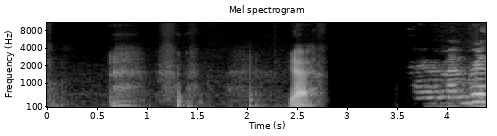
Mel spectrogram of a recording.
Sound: chuckles

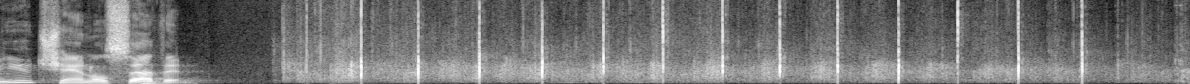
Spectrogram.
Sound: audience applauding

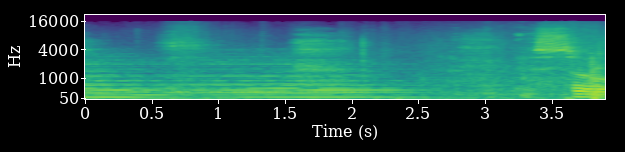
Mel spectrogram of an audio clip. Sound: Jihyun sighs

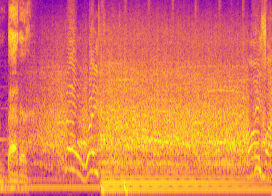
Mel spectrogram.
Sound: crowd cheering

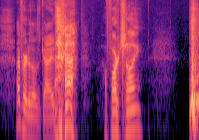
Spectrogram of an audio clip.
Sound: laughs

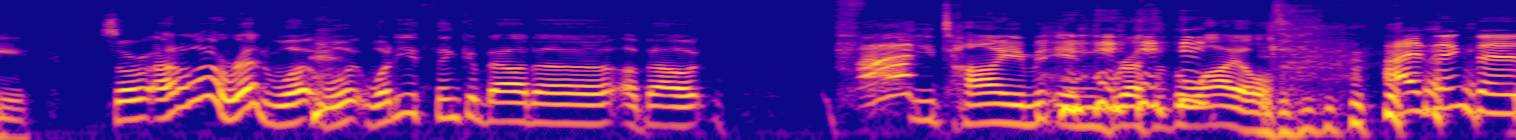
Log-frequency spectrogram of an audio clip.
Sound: laughs

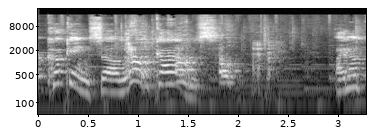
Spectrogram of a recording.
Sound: barking

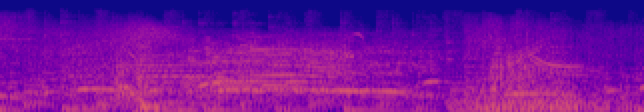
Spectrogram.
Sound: crowd cheering

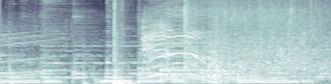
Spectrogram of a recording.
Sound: חמור צועק

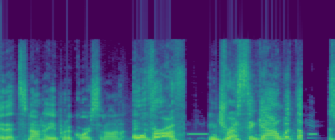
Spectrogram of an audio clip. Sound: beep

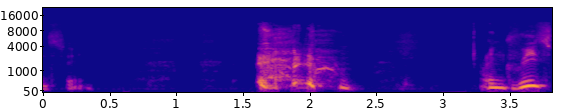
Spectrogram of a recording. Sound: coughs

